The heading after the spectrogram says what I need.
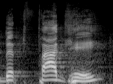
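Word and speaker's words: Bethphage: Bet sabi Bethfage pero gamitin natin 'yung talagang ano pronunciation Bethfaghe and Betony on the Mount of Olives.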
